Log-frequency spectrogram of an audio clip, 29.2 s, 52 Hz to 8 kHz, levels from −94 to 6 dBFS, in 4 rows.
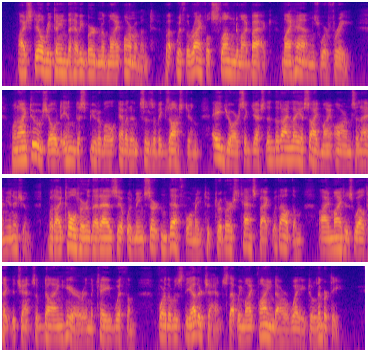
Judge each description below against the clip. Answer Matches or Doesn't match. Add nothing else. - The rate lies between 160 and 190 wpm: Matches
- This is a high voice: Doesn't match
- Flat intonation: Matches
